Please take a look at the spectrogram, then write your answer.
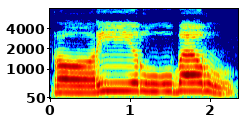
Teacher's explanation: Yang kelima yaitu takhrir. Takhrir itu artinya bergetar atau berulang. Jadi ada getaran ya. Getarnya itu 2-3 kali getar saja. Jadi jangan melebihi.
